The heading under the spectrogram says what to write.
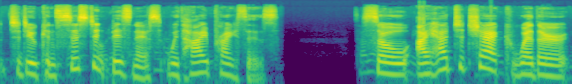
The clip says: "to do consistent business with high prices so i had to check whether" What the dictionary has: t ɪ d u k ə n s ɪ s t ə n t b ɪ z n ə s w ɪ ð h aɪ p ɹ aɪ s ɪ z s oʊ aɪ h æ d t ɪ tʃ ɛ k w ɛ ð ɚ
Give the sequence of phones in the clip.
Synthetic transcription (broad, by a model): t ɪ d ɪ k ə n s ɪ s t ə n b ɪ z n ə s w ɪ ð h aɪ p ɹ aɪ s ɪ z s oʊ aɪ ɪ d t ɪ tʃ ɛ k w ɛ ð ɚ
